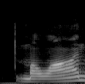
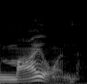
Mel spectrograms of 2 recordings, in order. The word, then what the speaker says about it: Milan: I thought the shootout was in Milan this whole time and turns out it's in milin oh geez lady cut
